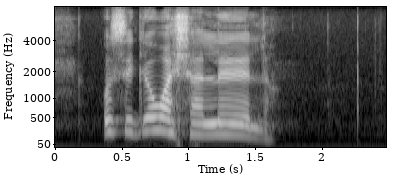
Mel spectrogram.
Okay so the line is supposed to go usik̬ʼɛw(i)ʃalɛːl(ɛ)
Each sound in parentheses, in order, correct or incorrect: incorrect: a, incorrect: a

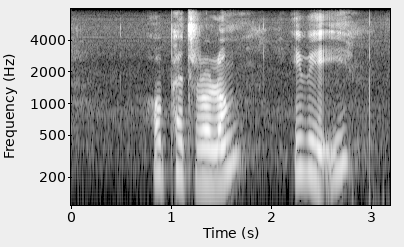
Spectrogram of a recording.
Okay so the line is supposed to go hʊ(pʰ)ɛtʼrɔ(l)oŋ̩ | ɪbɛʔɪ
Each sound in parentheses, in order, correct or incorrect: correct, correct

